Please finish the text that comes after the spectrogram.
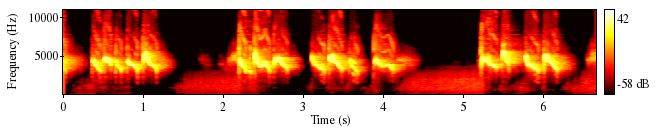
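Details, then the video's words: Hobby-kept oriental white-eye (mata puteh), 19 September 2022: lively high twittering song in clusters of three to five quick slurred notes, broken by brief pauses and faint background noise. "Mata Puteh V2 Raja Buka Sing Build Up Form"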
